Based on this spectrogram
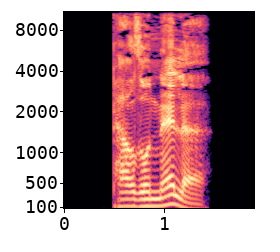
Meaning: inflection of personell: 1. strong/mixed nominative/accusative feminine singular 2. strong nominative/accusative plural 3. weak nominative all-gender singular
- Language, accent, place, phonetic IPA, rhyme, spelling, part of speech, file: German, Germany, Berlin, [pɛʁzoˈnɛlə], -ɛlə, personelle, adjective, De-personelle.ogg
